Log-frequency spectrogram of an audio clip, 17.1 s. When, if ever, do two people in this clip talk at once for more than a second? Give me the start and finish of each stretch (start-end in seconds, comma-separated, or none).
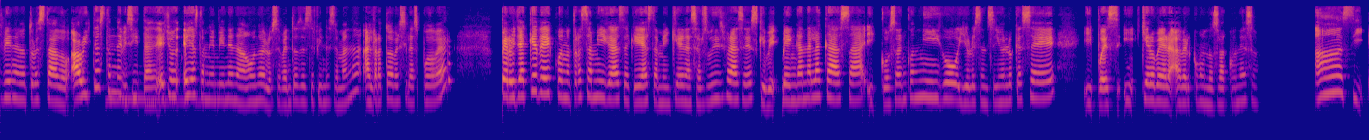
1.3-2.6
